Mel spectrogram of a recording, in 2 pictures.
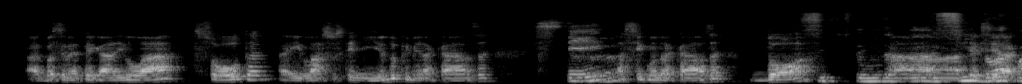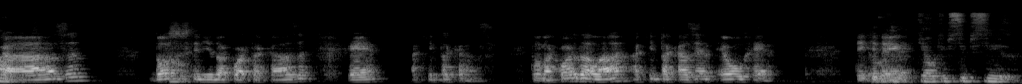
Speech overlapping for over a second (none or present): present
